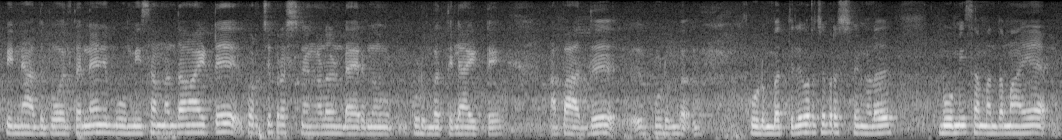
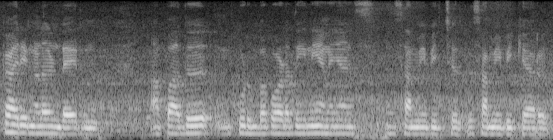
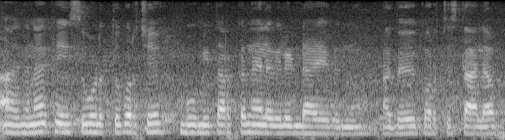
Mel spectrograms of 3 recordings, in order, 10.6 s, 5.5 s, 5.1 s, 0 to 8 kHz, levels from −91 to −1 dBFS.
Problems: constant background noise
